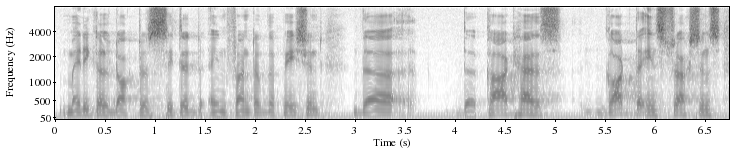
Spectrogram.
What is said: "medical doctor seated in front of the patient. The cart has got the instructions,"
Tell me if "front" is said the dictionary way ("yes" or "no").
yes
